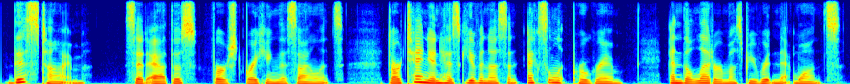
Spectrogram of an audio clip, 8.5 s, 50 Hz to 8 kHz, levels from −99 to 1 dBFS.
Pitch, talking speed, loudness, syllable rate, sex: 180 Hz, 160 wpm, -20 LUFS, 5.1 syllables/s, female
